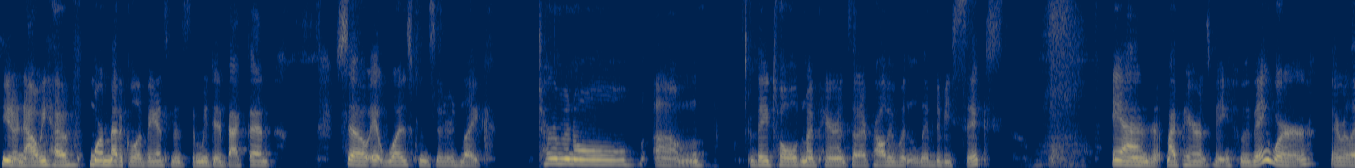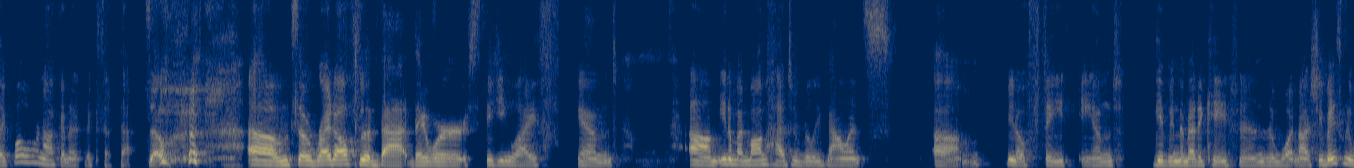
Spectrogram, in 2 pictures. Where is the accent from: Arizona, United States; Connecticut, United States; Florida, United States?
Florida, United States; Jacksonville; born there; also born or lived in Kentucky / Washington; I was born in Jacksonville, Florida. And we moved around a little bit when I got a little older. I lived in Kentucky for a short time. I also lived in Washington State because my father's from there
